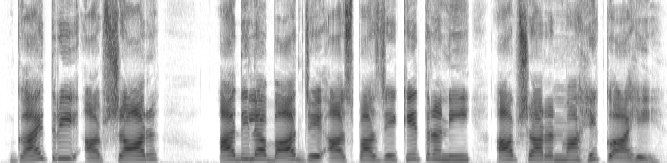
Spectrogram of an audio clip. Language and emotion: Sindhi, neutral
